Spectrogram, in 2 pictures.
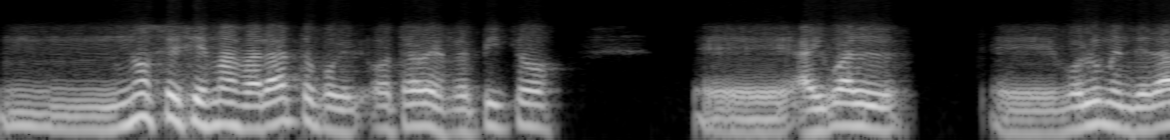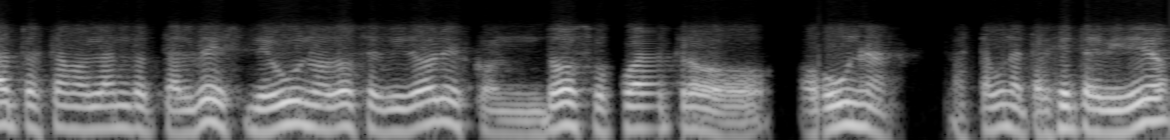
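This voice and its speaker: A man with a Rioplatense accent speaks in a fairly high voice for a man. His intonation stays fairly even. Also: moderate pace. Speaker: tech company sales executive. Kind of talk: webinar Q&A answer. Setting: online webinar. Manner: hesitant, many fillers and repetitions.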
